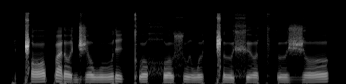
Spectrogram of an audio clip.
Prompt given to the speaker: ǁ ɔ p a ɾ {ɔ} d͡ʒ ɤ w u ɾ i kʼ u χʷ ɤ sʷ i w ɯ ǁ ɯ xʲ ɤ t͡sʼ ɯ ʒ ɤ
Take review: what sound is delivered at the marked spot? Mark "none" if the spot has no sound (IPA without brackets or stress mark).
ɤ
